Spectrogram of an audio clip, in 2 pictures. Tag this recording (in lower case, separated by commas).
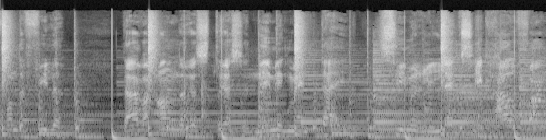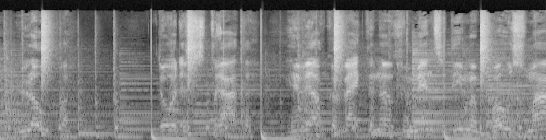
music, funk, pop music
